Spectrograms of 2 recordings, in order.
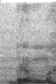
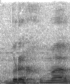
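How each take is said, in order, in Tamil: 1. நடுவில் இரட்டை m, h இல்லை. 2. நடுவில் h, அதன் பின் m. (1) "பிரம்ம தான் சொல்லணும்" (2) "பிரஹ்மா கிடையாது"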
